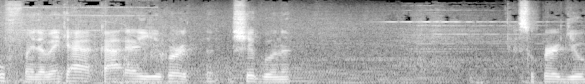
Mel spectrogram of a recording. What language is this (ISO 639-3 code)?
por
